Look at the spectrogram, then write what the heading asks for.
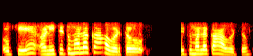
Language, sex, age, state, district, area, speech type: Marathi, female, 18-30, Maharashtra, Nashik, urban, conversation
